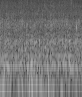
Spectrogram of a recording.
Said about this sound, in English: I want to record a little clip that I, or share a little clip that I recorded out there in nature. I think it will be a blessing to you. You hear the sound of the brook.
